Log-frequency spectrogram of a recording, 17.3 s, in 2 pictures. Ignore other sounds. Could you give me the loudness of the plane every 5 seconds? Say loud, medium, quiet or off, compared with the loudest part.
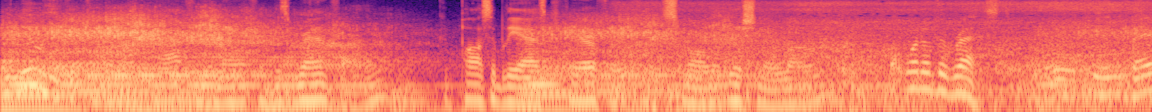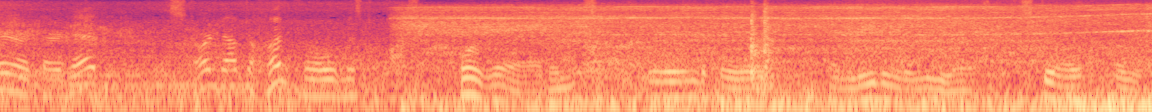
loud, medium, loud, loud.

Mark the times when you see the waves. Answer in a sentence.
You can hear the waves from 4.5 to 17.2 s.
